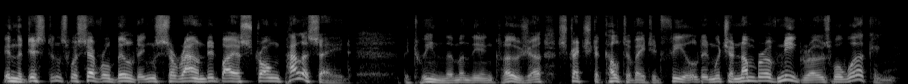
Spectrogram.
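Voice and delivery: plain reading voice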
